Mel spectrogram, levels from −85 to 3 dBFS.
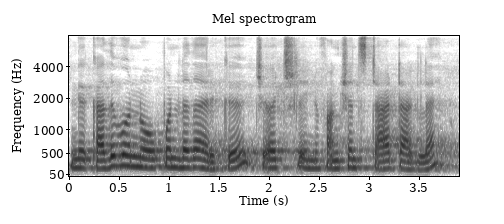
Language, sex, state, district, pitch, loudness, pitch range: Tamil, female, Tamil Nadu, Nilgiris, 185 Hz, -17 LUFS, 170-190 Hz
